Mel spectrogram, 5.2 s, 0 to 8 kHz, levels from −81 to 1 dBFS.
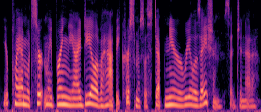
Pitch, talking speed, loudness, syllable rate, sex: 195 Hz, 195 wpm, -19 LUFS, 5.5 syllables/s, female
